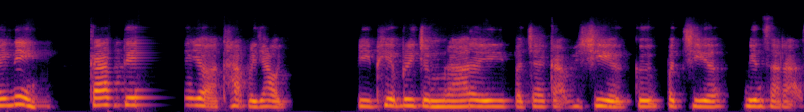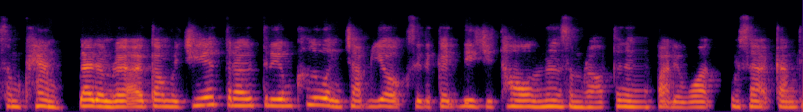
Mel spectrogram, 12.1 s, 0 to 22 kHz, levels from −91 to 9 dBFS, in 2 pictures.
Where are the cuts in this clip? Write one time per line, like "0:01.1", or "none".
0:03.5
0:06.6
